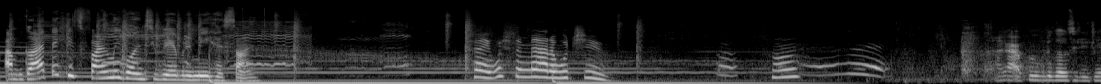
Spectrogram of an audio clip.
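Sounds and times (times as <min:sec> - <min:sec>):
baby whining: 0:00.1 - 0:04.2, 0:07.1 - 0:09.0.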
